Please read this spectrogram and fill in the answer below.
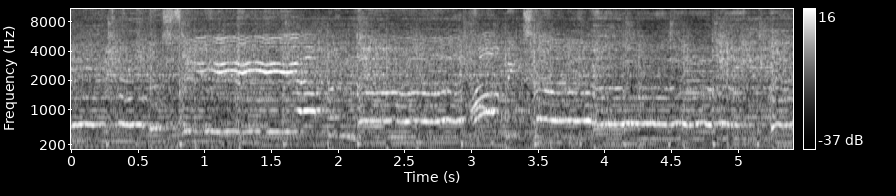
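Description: Background music: a rock-style song with a singing voice.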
